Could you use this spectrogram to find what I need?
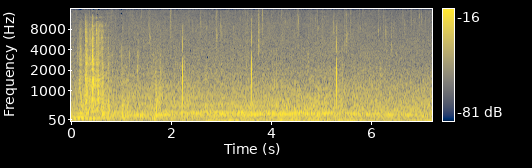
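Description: Short soft clicks tick one after another as a menu is browsed.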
